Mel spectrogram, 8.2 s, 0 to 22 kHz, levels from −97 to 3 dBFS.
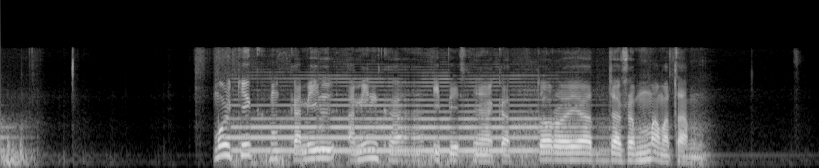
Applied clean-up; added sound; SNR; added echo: neural mask model RNNoise.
